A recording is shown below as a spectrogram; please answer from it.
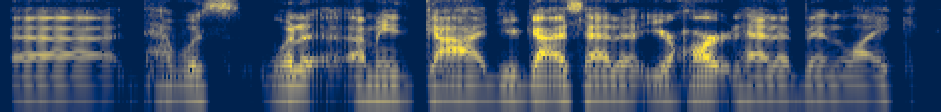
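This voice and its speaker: A man's voice: mid-range voice, unhurried, pushed and bright, clear, resonant tone, no room sound, clean studio sound. A man in his forties from Miami hosting a casual sports talk show, rambling with many restarts. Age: 40s. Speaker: podcast host.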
